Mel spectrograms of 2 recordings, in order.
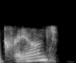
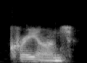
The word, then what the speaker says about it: crayon: Okay, this is an orange crayon. Crayon is how you say it.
